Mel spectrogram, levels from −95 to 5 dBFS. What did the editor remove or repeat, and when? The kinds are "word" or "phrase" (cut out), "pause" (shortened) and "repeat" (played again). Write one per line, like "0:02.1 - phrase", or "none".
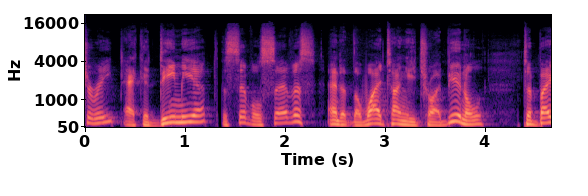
0:01.3 - pause
0:02.4 - pause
